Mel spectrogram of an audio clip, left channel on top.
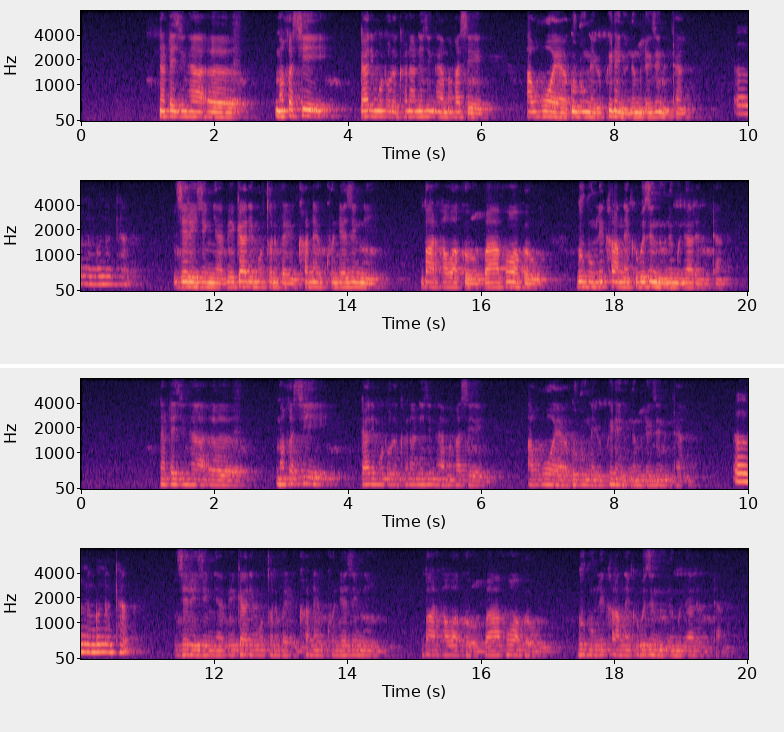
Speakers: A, on the left; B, on the right.
A: नाथाय जोंहा ओ। माखासे गारि मथर ओंखारनानै जोंहा माखासे। आबहावाया गुबुंनायबो फैनाय नुनो मोन्दों जों नोंथां‌।
B: औ नंगौ नोंथां
A: जेरै जोंनिया बे गारि मथरनिफ्राय ओंखारनाय उखुन्दैया जोंनि। बारहावाखौ बा आबहावाखौ। गुबुंले खालामनायखौबो जों नुनो मोनो आरो नोंथां।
